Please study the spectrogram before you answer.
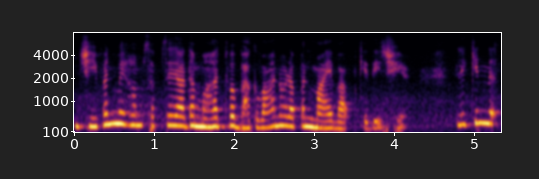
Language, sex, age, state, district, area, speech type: Maithili, female, 30-45, Bihar, Purnia, urban, spontaneous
